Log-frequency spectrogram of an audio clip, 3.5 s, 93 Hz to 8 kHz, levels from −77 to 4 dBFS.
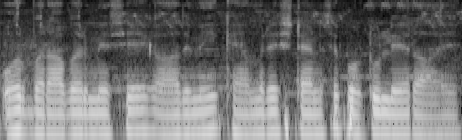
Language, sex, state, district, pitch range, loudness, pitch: Hindi, male, Uttar Pradesh, Shamli, 110-120 Hz, -16 LUFS, 115 Hz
